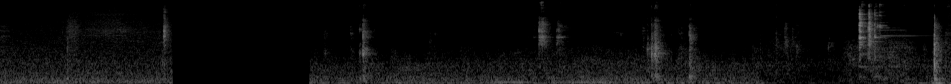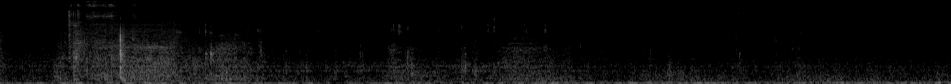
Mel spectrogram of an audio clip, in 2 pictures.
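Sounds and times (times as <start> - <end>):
cat crunching dry kibble: 10.7 - 17.9.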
